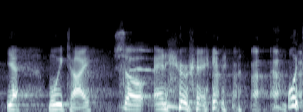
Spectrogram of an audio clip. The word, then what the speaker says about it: Muay Thai: It looks like Muay Thai. Thai, like Thailand. Yeah, Thailand. Muay Thai. Yeah, Muay Thai.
